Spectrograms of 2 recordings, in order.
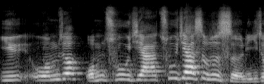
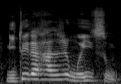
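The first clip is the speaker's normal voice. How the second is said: normal talking voice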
